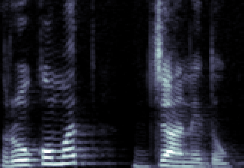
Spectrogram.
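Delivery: slow, रोको मत as one unit, then जाने दो; group मत with रोको, then a separate, falling जाने दो; pause after मत. Shown as a demonstration. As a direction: break after मत, letting जाने दो fall. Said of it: "और दूसरे में क्या है?".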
